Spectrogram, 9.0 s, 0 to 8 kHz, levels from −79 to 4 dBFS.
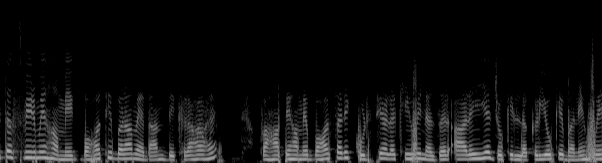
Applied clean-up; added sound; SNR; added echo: none; none; none; none.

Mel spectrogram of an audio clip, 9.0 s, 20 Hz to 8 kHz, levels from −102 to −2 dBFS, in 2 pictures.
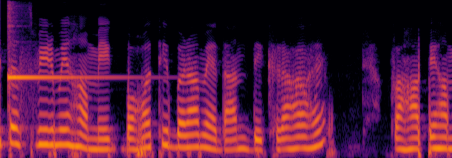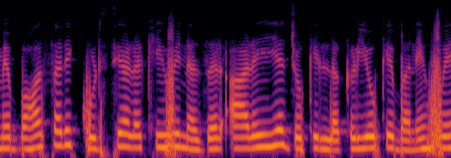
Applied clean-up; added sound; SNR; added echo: none; Glockenspiel; 5 dB; none.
